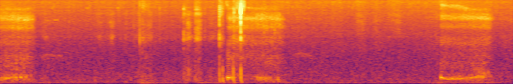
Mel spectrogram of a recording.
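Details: A pet cat snoring while asleep indoors: soft, breathy snores recur at irregular gaps of a few seconds, each a hissy rasp with a low hum, separated by near silence in a quiet room.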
